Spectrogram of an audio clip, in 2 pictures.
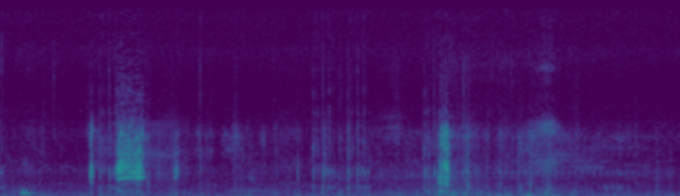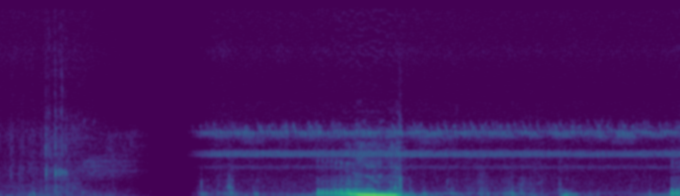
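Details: Wild African lion roaring at night on safari in Africa: one deep, loud roar sliding downward late in the recording, preceded by scattered faint sounds, with steady high-pitched insect-like whining in the background.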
